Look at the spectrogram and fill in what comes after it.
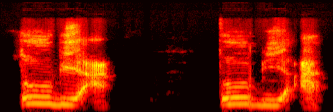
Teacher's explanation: Yang keempat, bisa juga disebutkan qalqalah, tetapi qalqalah ini sangat ringan sekali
